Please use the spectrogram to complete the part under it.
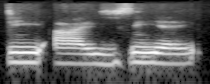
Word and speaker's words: Dizhong: Oh, by the way, this is between a Zen master, Dizhong, Sounds like Dijon, the mustard, but it's Dizahng, transliterated, but Dijon.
